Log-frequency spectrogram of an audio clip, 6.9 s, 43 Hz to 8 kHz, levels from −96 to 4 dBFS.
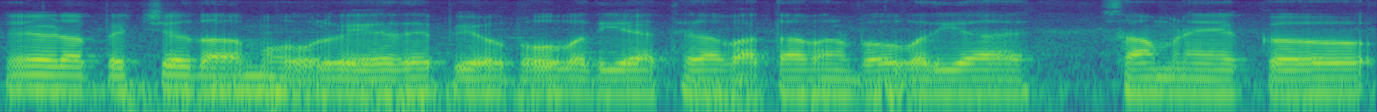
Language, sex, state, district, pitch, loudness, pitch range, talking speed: Punjabi, male, Punjab, Kapurthala, 105 Hz, -16 LUFS, 100-115 Hz, 165 wpm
